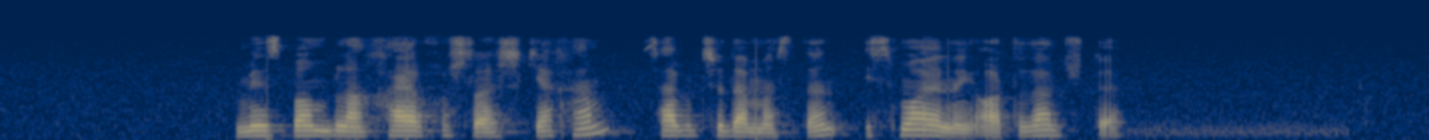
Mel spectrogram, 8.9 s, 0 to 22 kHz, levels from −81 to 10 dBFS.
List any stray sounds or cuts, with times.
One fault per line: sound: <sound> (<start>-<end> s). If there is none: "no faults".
no faults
